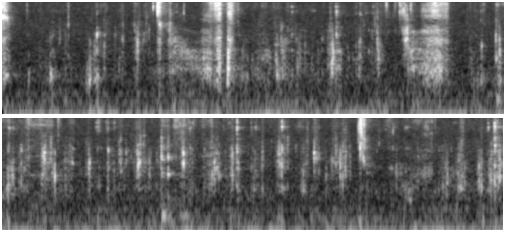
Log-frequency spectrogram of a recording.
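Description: A young woman chews food with soft wet mouth sounds.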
